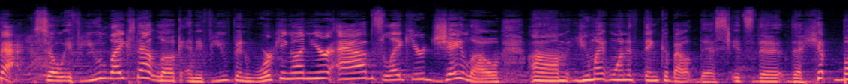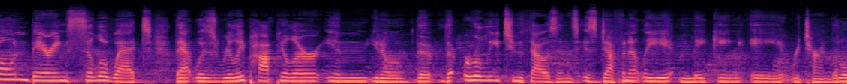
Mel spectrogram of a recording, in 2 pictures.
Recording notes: Live at Max's Fine Jewelry!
